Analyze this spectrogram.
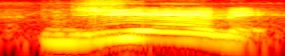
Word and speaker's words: Canik: The price tag is much more expensive than the other Canik options.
